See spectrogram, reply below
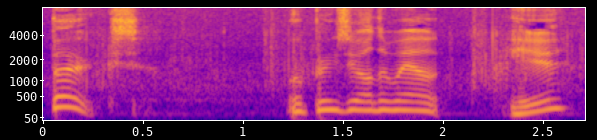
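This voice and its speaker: A man's voice: high-pitched, animated, normal speed, slight background noise. A man playing a friendly, eager young inventor in an audio drama, full of curiosity. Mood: pleased surprise. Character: friendly, eager young robotics genius in coveralls.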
